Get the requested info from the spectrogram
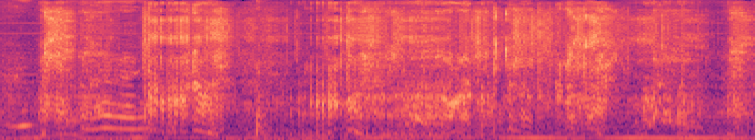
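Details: Two Boston Terriers playing tug of war, the smaller dog the vocal one: rough, continuous growling with whiny rising and falling tones and short snarls, over scuffling noise and people's voices.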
